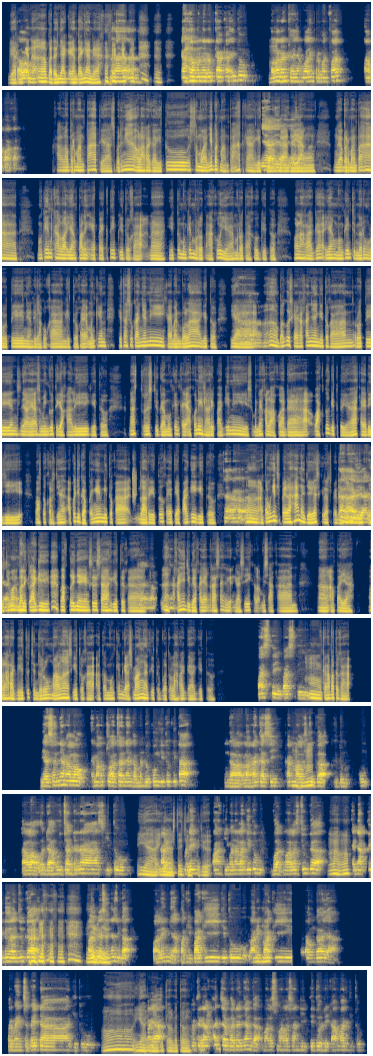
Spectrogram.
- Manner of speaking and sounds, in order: other background noise; laugh; laugh
- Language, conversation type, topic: Indonesian, unstructured, Apa manfaat terbesar yang kamu rasakan dari berolahraga?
